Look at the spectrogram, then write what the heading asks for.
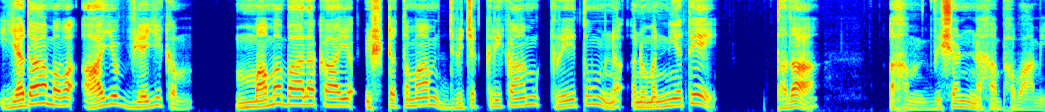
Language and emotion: Sanskrit, sad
